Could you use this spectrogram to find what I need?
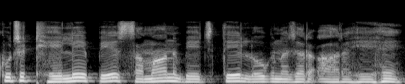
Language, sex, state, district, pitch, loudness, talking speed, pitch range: Hindi, male, Jharkhand, Deoghar, 130 Hz, -12 LUFS, 150 wpm, 125-150 Hz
